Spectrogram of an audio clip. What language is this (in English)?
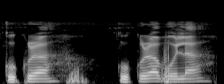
Assamese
